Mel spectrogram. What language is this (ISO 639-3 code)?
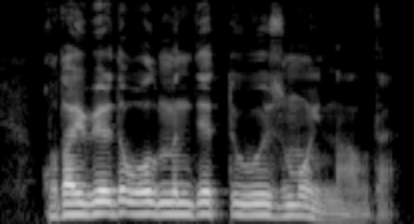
kaz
